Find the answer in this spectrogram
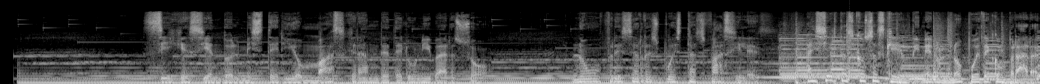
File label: Spanish Male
